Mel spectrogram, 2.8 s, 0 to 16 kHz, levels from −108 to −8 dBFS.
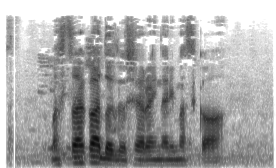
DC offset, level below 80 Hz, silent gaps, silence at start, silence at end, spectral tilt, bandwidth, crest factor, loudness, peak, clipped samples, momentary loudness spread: under 0.1%; -64 dBFS; none; 0.1 s; 0.55 s; -4.5 dB/octave; 11.5 kHz; 22 dB; -22 LUFS; -2 dBFS; under 0.1%; 13 LU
